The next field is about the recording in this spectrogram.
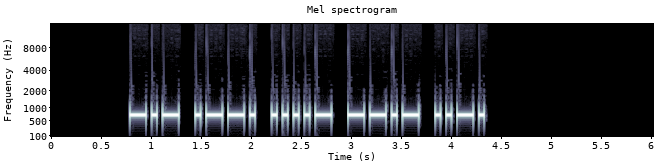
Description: Morse code, heard as a keyed tone, about 22 wpm, 700 Hz. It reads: KP4QF
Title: DXCC-100 Call Signs - 5 Characters - Repeated 2x - 22wpm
